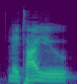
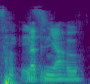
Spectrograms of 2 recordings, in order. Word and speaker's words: Netanyahu: and then as of today on wednesday uh natalya netanyahu i i can't say his name but like netanyahu okay thank you um is determined to keep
